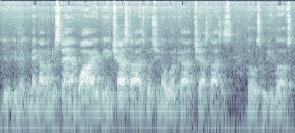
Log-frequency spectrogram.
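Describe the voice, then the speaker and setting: A man hosting a heartfelt conversation, speaking earnestly and reflectively with soft laughs. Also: low voice, little pitch movement, moderate pace, a little hiss or hum. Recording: roomy sound from a distant mic.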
